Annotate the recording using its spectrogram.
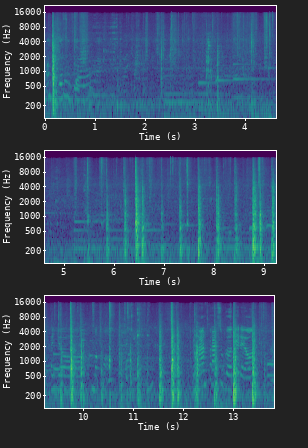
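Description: A pestle pounds in a stone mortar.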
